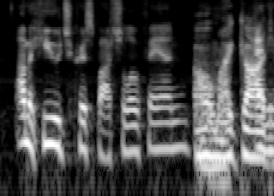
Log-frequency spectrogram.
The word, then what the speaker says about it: Bachalo: Oh yeah, I swear it is Bachalo.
